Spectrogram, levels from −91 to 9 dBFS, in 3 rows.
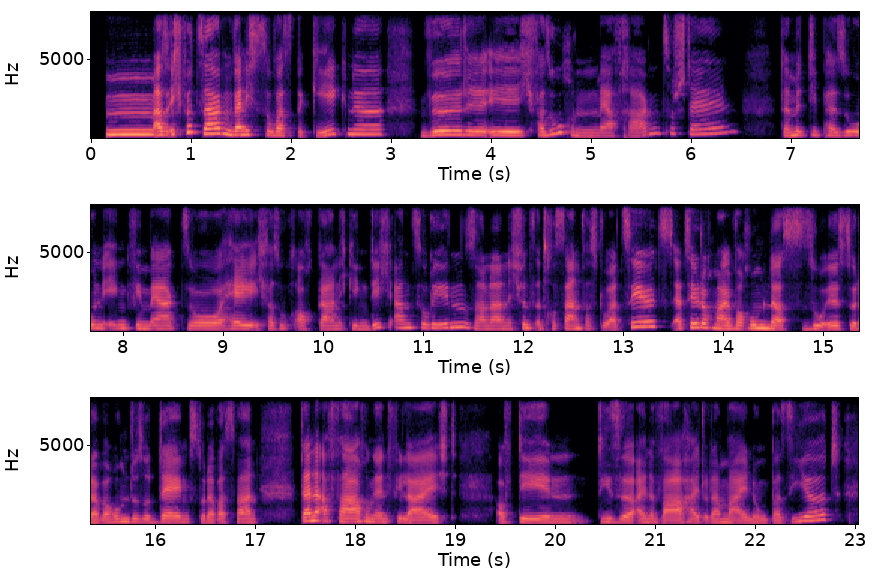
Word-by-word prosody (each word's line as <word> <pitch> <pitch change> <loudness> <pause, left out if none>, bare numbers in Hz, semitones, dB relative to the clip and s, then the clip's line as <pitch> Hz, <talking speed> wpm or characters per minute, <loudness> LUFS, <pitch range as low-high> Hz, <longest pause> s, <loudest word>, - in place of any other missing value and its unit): Hm, 270 +1 +7
also 235 0 +7
ich 270 - 0
würde 410 0 +4
sagen, 315 -5 +7
wenn 245 +1 +9
ich 255 0 -1
so 230 -2 -3
was 215 0 0
begegne, 285 +8 -2 0.4
würde 240 +4 +4
ich 225 -1 +3
versuchen, 215 - -3
mehr 180 +1 -4
Fragen 185 - -8
zu 335 -2 -10
stellen, 320 +2 -6 0.5
damit 220 +2 -3
die 225 - -8
Person 225 +1 -2
irgendwie 215 0 -5
merkt 200 0 -1
so: 185 -1 -1
„Hey, 200 +2 +1
ich - - -8
versuche 205 +1 -9
auch 185 0 -8
gar 180 -2 -3
nicht 180 -1 -12
gegen 180 -3 -8
dich 250 +3 -5
anzureden, 250 +2 -2
sondern 185 -4 -4
ich 190 - -10
finde 225 -2 -2
es - - -8
interessant, 200 +1 -3
was 200 0 -7
du - - -10
erzählst. 320 +2 0
Erzähl 265 +5 +2
doch 260 -1 +3
mal, 200 -2 +2
warum 215 +2 +4
das 180 -2 0
so 190 +2 -2
ist 190 0 -2
oder 170 -2 0
warum 185 +4 -2
du 190 -1 -5
so 180 -1 -5
denkst 180 +1 0
oder 170 -3 -3
was 175 +1 -5
waren 175 -1 -2 0.4
deine 245 +3 +7
Erfahrungen 200 -4 0
vielleicht, 170 -2 -2 0.3
auf 175 0 -8
denen 175 -2 -2
diese 180 -3 -2
eine 175 -1 -5
Wahrheit 160 +4 -2
oder 165 0 -5
Meinung 160 -1 -5
basiert.“ 260 - -3
205 Hz, 170 wpm, -24 LUFS, 180-245 Hz, 0.5 s, wenn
